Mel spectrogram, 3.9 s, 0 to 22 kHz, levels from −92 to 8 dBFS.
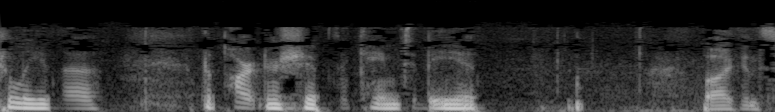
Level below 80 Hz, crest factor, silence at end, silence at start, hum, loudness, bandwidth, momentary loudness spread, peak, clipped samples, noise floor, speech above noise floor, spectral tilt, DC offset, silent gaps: -46 dBFS; 16 dB; 0 s; 0 s; none; -23 LUFS; 8.2 kHz; 16 LU; -8 dBFS; under 0.1%; -48 dBFS; 27 dB; -7.5 dB/octave; under 0.1%; none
